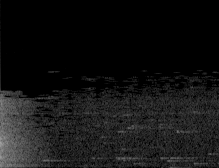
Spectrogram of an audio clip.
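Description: Near silence: faint room tone, with the end of a man's spoken word fading out at the very start.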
